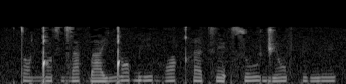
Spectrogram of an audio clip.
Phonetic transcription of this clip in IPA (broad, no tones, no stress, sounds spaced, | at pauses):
t ɔ ŋ͡ǃ ɔ̃ s d͡z a ɡ͡b a j ŋ͡ǃ ɔ ɓ i b ɔ qʰ i t͡s ẽ ʔ s u d͡ʒ ɔ̃ f p y ŋ͡m y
